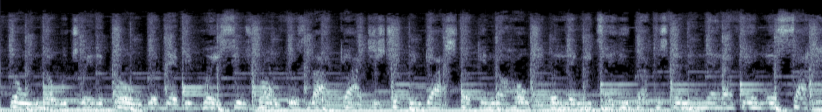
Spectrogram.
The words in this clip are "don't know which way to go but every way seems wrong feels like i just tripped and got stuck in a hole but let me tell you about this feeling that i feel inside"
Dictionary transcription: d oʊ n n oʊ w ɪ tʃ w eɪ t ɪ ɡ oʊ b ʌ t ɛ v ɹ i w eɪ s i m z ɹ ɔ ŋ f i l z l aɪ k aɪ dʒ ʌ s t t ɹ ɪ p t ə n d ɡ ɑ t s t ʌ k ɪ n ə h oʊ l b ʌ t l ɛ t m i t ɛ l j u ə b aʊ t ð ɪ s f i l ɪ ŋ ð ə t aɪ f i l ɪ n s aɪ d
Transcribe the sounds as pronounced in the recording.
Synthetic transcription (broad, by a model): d oʊ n n oʊ w ɪ tʃ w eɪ t ɪ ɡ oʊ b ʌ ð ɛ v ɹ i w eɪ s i z ɹ ɔ ŋ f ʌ z l aɪ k aɪ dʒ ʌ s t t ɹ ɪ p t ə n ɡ ɑ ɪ s t ʌ k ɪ n ə h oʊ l b ʌ t l ɛ t m i t ɛ l j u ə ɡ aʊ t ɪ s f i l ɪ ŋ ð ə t aɪ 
